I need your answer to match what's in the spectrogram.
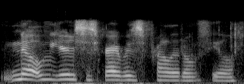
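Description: A woman's voice: mid-range voice, steady tone, moderate pace, crowd noise. A woman playing along as a guest in casual gameplay chat, dry and sarcastic in her banter. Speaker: guest player. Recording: noisy home recording.

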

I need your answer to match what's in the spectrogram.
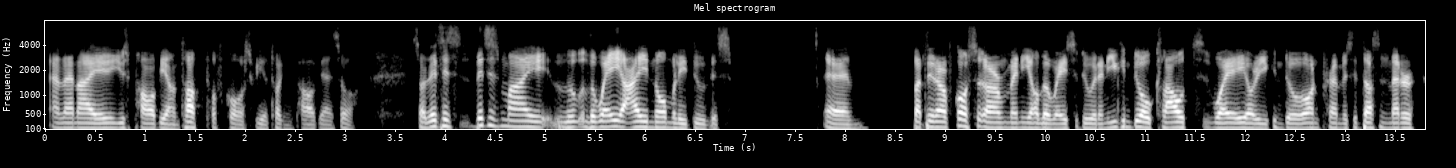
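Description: Speaking fairly quickly in a medium-pitched, fairly bright voice, this data consultant gives an informal technical explanation at an online meetup. He has an Icelandic accent, often says "you know," and is indoors on a video call, heard without echo through dull lo-fi online audio.

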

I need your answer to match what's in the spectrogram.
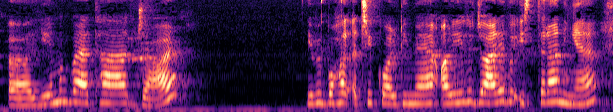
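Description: A woman hosting her cooking channel, chatting casually through an unboxing review of baking supplies and often pausing to fill gaps as she shows each item. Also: on the high side, darkish tone. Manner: chatty, frequent hesitations, shows items one by one. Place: indoors at home, seated over a box.

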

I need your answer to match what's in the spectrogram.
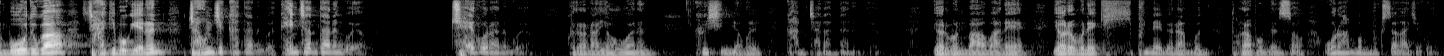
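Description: A male pastor preaching at an early morning church service, asking the congregation rhetorical questions and dropping from loud emphasis to a soft whisper at the ends of phrases. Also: fairly high pitch, gravelly. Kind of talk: sermon.

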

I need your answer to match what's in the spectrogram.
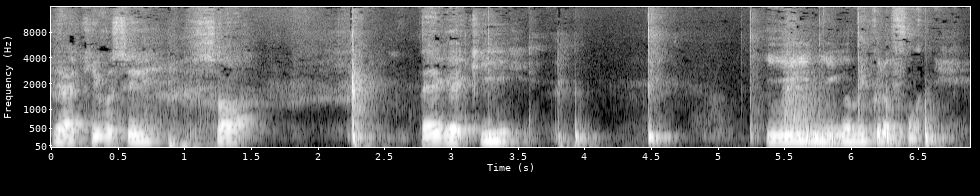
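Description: In a small, echoey indoor room, a man in his thirties casually shows off his motovlog gear, laid-back and full of slang fillers. His voice is a little high, with a level tone, slow pace and dark timbre, over slight background noise.

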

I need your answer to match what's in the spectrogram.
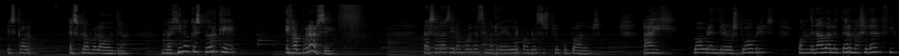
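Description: A woman's voice: fairly high pitch, warm tone, close to an everyday voice. A woman voicing squealing gossipy sea waves. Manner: squealing, melodramatic, chattering. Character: pair of mocking, gossipy, theatrical sea waves. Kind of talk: audiobook character voice.

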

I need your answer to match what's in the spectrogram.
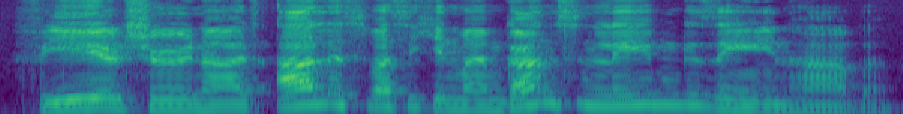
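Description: A man voicing a calm, capable young male bear in a read-aloud children's story, with a gentle, reassuring manner. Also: fairly high pitch, moderate pace, voice pushed up. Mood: amazed.

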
